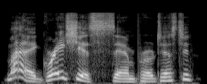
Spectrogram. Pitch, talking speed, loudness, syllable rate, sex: 190 Hz, 115 wpm, -16 LUFS, 3.7 syllables/s, male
